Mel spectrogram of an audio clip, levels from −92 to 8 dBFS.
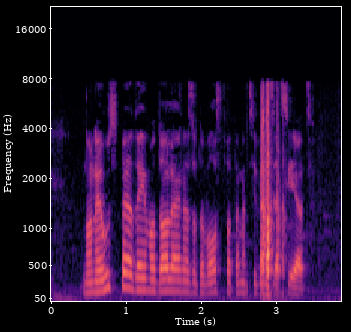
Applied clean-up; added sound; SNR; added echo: none; Telephone; 4 dB; none.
